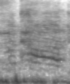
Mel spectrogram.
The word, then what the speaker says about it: macabre: You're just you're a macabre uh person who's interested in death. Macob is how you pronounce it.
